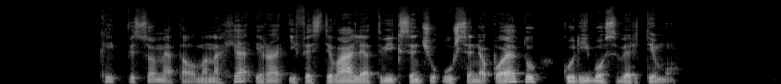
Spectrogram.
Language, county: Lithuanian, Klaipėda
